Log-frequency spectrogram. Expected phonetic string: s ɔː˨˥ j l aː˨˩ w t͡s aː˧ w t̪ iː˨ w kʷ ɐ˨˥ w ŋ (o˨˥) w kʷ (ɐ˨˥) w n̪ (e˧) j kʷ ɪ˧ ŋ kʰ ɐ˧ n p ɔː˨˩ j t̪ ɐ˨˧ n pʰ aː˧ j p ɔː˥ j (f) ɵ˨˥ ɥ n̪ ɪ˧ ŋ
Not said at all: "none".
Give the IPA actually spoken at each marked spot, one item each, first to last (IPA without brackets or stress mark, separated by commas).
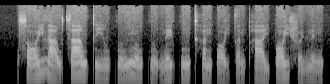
o˨˥, ɐ˨˩, e˧, f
